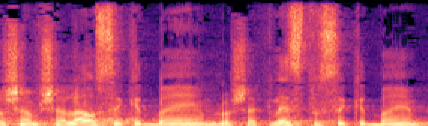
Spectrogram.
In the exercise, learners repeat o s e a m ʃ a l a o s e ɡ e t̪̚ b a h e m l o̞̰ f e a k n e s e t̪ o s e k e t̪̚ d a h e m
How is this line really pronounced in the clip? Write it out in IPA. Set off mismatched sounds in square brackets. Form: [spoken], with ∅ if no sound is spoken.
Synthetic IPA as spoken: o [ʃ] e a m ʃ a l a o s e [k] e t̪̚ b a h e m l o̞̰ [ʃ] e a k n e s e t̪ o s e k e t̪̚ [b] a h e m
